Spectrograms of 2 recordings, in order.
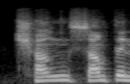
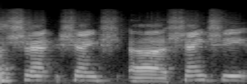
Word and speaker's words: Shang-Chi: Chung something and the Ten Rings? Oh, Shang-Chi and the Legend of the Ten Rings. Oh, okay. So I've been mispronouncing it.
